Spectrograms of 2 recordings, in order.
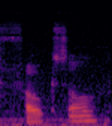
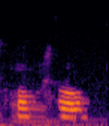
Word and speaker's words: forecastle: Isn't it pronounced forecastle? Guess it depends where you're from. It is foxhole.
